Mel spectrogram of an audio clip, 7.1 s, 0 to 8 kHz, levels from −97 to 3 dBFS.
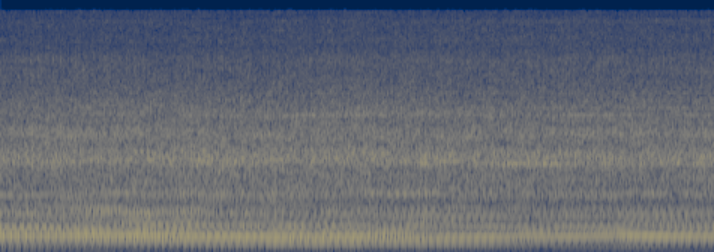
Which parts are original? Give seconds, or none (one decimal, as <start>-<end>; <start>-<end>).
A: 0.0-2.9; 4.2-7.1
